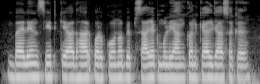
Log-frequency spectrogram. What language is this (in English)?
Maithili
